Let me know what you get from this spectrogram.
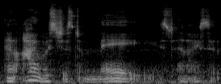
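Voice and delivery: hushed awed whisper. Real, not acted. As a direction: breathe it out in awe. Awed whisper recalling studio.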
